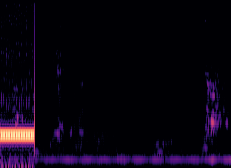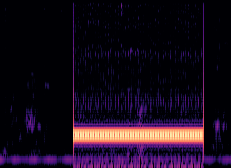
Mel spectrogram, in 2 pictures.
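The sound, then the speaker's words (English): A loud, steady telephone dial tone after a disconnected call, amid phone issues, sounds briefly, cuts off to quiet, faint murmuring, then returns for about two seconds before stopping abruptly. “Sorry we got disconnected. I've been having phone issues on and off.”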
